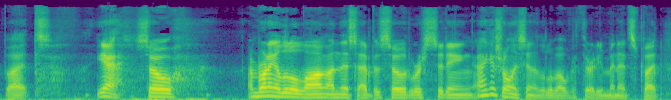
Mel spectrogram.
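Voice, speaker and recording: A man runs his own news podcast from home. He talks quickly with a bright, forward tone, and his voice sounds a little worn and hoarse. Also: mid-range voice. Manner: reads quotes in a flat newsy voice, then chats loosely with fillers. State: losing his voice. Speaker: podcast host. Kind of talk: solo news podcast, reading articles aloud. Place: house.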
